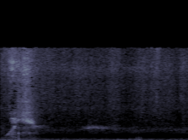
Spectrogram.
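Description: A soft, breathy spoken word trailing off at the start, then a quiet background with a low hum.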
